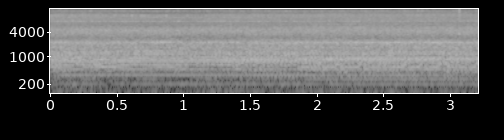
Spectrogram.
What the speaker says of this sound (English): Now that's drilling, and what they're doing is they're drilling into concrete.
